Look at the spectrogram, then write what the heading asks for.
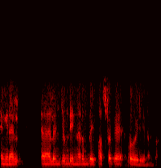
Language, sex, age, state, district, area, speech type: Malayalam, male, 45-60, Kerala, Wayanad, rural, conversation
